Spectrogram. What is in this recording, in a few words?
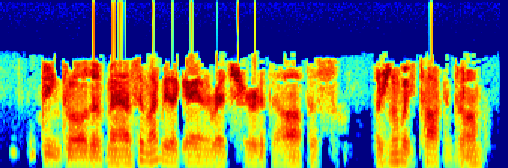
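Mesa Police Department Superstition Dispatch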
